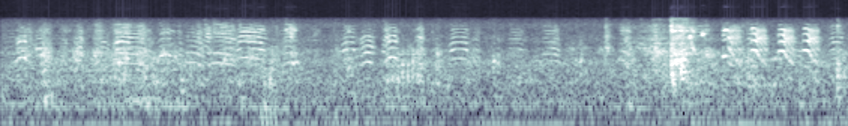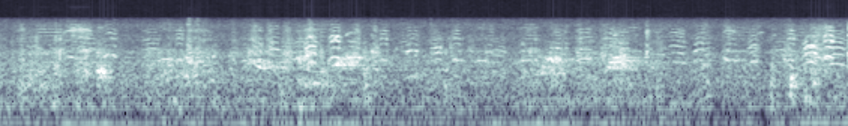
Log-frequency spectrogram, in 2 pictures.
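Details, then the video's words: Quiet, continuous song of a male Bengalese finch: overlapping buzzy chatter and stacked nasal notes, with a louder burst around the middle over a low background hum. "El canto del manon"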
